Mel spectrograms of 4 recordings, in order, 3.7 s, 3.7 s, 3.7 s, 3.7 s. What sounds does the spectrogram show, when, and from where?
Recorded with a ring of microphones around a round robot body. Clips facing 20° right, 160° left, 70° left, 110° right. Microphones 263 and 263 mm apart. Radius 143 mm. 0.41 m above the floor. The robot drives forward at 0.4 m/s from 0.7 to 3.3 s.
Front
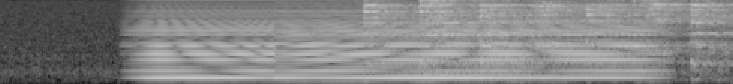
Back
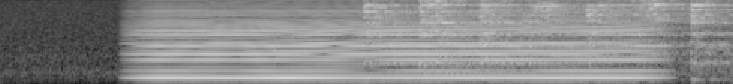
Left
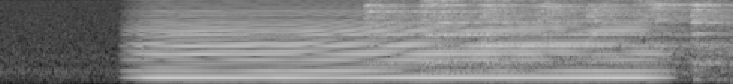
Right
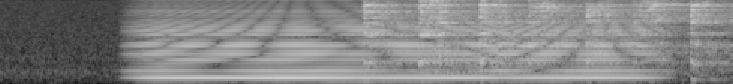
1.8 s cutlery clinking: 110° right, 2.0 m; by 3.6 s 125° right, 2.5 m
